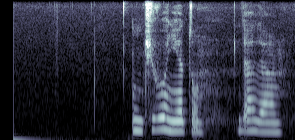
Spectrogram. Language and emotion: Russian, sad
